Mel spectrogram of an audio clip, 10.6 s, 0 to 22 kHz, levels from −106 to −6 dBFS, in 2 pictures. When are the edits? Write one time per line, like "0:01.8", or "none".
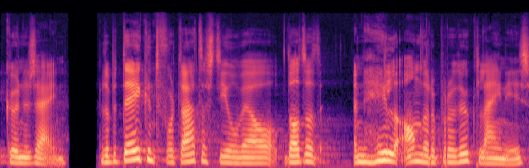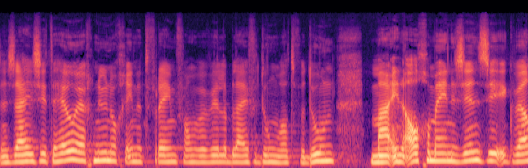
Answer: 0:08.9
